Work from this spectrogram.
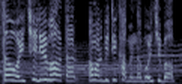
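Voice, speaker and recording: Squeaky, scheming Bengali mother-in-law. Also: quick pace. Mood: pleading, conniving. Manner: fawning, folksy, repetitive endearments. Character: scheming, gushing village mother-in-law, middle-aged woman. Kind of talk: comedy cartoon dialogue. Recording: music behind the voice.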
